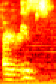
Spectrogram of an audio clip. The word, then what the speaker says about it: Iris: Is it Iris or Iris? It's Iris. Iris? Iris in Spanish, but it's Iris.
